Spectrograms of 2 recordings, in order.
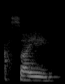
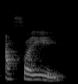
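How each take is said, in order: First: Acai said as ah-sigh-ee, softly; teaching how to say acai; acai pronounced. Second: Acai said again as ah-sigh-ee, softly; confirming acai, a little unsure; acai pronounced. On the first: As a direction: say acai in three syllables. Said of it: "If you didn't know how to say that word". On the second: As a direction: repeat acai in three syllables. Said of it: "As far as I know". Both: Shown as a demonstration.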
